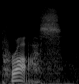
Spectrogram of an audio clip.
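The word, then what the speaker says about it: πρός: here the preposition is not para it's it's pronounced Pross and Pross is a Greek word that means something a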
